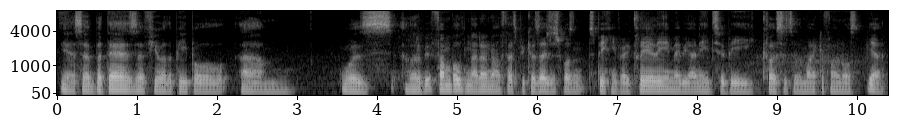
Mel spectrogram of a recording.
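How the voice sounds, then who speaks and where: A man hosting a casual software tutorial, speaking quietly and thinking aloud with many fillers as he works. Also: lowish voice, fairly even intonation, fairly quick. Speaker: video tutorial host. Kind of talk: casual screen-recording tutorial.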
